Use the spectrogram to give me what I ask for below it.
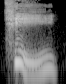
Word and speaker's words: tzitzit: The sound is different from the spelling. The spelling of it is T-Z-I-T-Z-I-T. But the Z has the pronunciation of ts. It's like T-S, ts. And so it is sounded out as tzitzit.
